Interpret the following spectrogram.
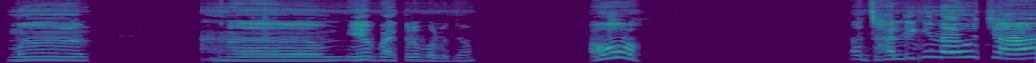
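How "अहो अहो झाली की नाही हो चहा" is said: high, loud call to another room. Acted. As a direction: shout to the wife for tea. Calls to wife for tea. (मोठ्याने हाक मारून विचारणे)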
